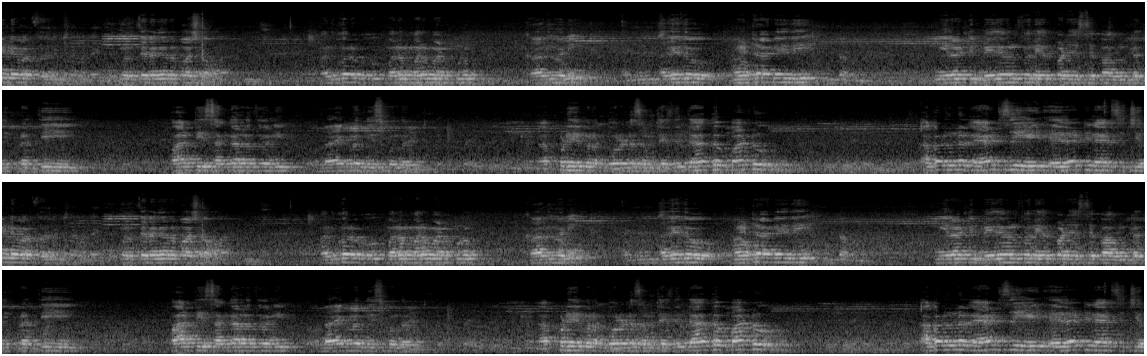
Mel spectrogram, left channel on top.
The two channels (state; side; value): normal; both; correlation 0.43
